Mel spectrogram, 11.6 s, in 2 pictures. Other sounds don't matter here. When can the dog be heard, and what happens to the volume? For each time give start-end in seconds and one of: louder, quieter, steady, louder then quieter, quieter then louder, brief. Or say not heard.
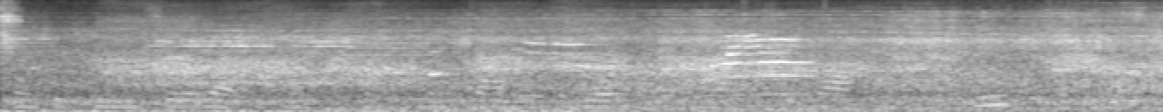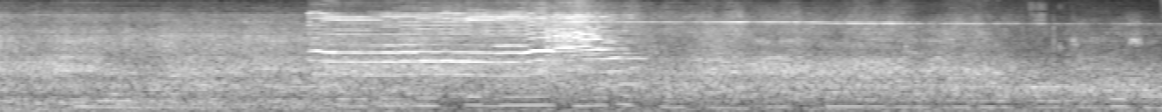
not heard.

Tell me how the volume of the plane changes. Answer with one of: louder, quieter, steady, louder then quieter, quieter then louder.
steady.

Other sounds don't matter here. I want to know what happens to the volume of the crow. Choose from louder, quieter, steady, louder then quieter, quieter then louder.
steady.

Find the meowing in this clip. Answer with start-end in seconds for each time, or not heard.
2.1-4.1, 7.3-9.1.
